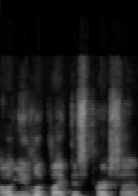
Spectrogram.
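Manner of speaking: usual speaking voice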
